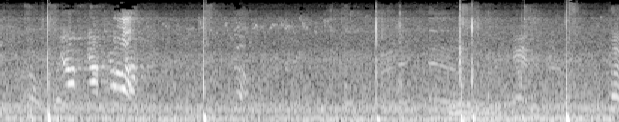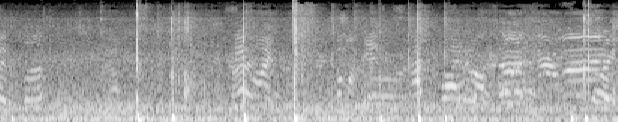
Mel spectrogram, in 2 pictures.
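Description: A volleyball being struck by players' hands and forearms: about ten sharp hits, spaced irregularly a second or so apart, the loudest a little before the middle. Voices call out between the hits.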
